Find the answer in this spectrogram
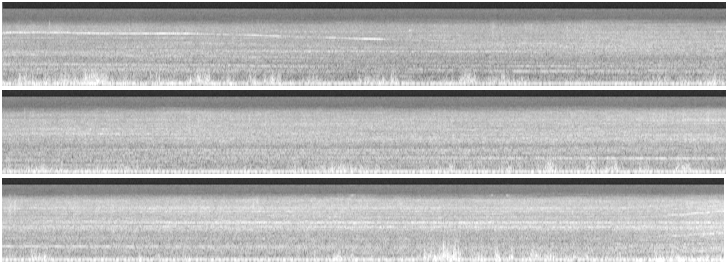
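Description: A freight train moving slowly past. A diesel locomotive's engine runs with a steady low hum as hopper cars roll behind it, with high squealing tones in the first few seconds and again near the end, and scattered low knocks.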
